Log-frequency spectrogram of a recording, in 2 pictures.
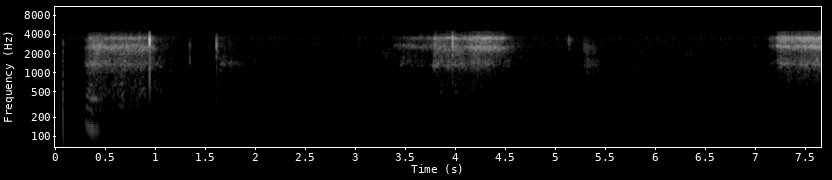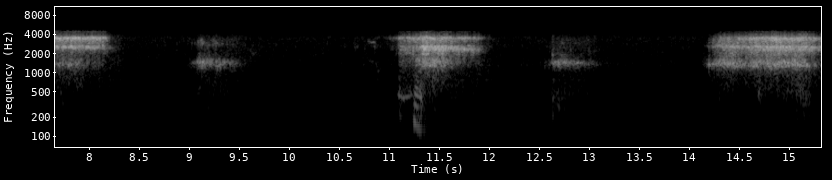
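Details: Bullmastiff/Shar-Pei mix dog snoring: repeated hissing, whistling snores on the in-breath with short snorts on the out-breath, about 17 breaths a minute.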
